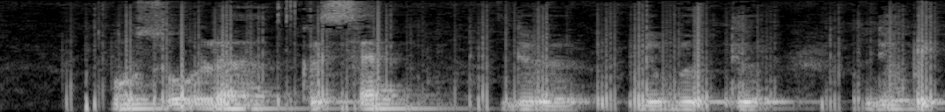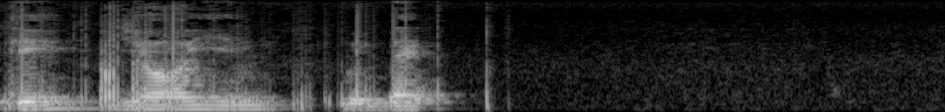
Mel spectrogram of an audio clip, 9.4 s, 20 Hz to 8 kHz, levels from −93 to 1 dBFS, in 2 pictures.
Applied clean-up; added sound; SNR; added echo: none; none; none; none.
